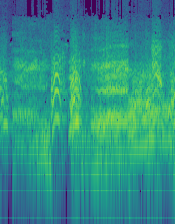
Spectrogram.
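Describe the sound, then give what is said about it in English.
A bear roars and growls in a loud struggle at the edge of a marsh as dogs attack it, shaking off the dogs and rearing up on its hind legs, with sharp yelps and barks bursting out over a continuous snarling din. “old Slewfoot shakes off the dogs and rears up on his hind legs”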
